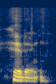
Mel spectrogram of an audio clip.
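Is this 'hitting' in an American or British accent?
American. It is said in an American accent. "American English"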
